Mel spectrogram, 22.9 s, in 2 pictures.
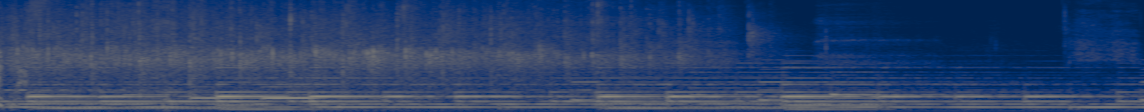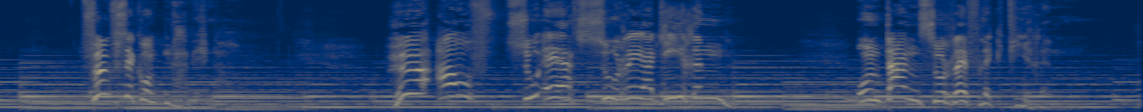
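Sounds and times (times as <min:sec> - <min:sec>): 
audience applauding: 0:00.0 - 0:08.0
sustained keyboard chords: 0:00.0 - 0:22.8
speech: 0:00.3 - 0:00.8, 0:12.6 - 0:13.9, 0:16.0 - 0:18.8, 0:20.1 - 0:22.2.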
